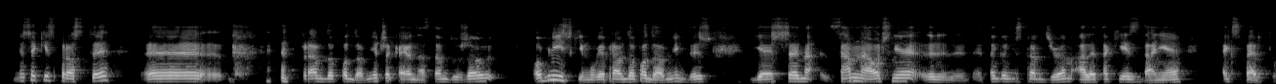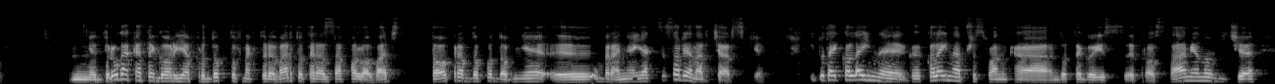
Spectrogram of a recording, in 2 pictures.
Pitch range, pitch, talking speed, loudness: 120-155 Hz, 135 Hz, 115 wpm, -24 LUFS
